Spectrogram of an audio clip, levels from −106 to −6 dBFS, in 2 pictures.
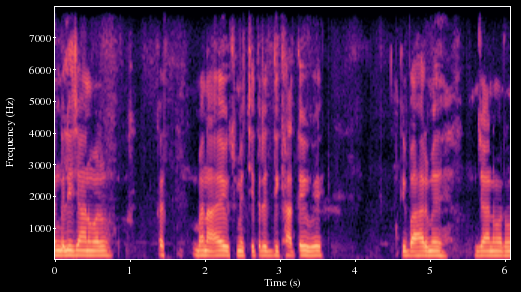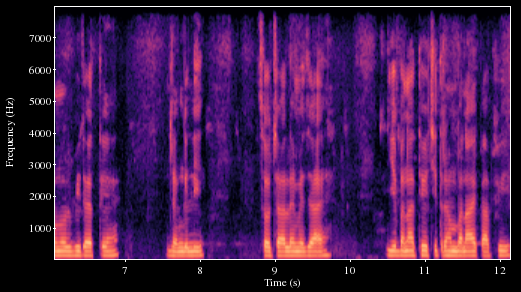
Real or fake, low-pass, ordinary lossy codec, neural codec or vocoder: real; none; none; none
